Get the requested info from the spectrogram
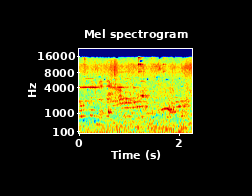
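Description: Indistinct chatter of shoppers' voices in a busy shop, children's voices among them, with a faint steady high-pitched tone early on.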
